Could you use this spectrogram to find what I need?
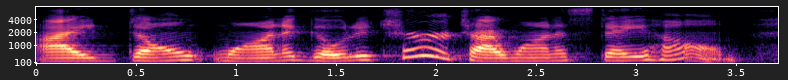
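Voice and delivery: slow, tearful crying, pleading. Retelling refusing to go to church: imitating own past crying. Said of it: "I started crying and saying".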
